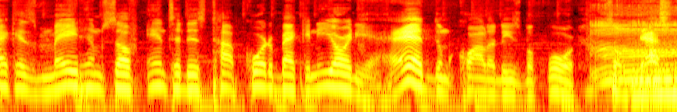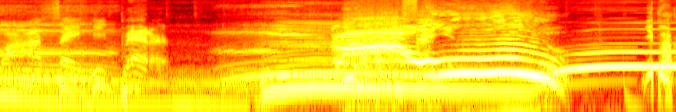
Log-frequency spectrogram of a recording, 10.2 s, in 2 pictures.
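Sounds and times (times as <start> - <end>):
speech: 0.0 - 10.1
soundboard growl button sound effect: 4.4 - 8.6.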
